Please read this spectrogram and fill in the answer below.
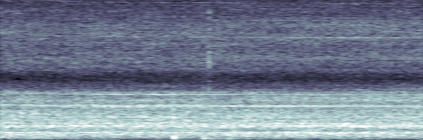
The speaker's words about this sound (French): Alors là, donc, nous avons battu et nous mélangeons donc le chocolat avec notre mixeur.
